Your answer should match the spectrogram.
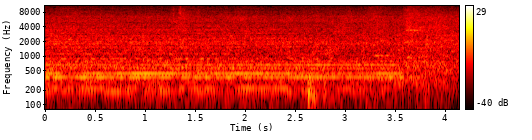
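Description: Choir with chamber orchestra and organ holding the final chord of a sacred anthem, a steady sustained chord that stops near the end.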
